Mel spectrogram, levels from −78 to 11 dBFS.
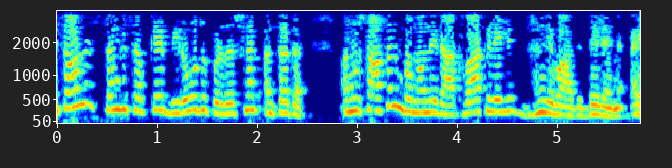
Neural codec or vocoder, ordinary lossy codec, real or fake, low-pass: none; none; real; 3.6 kHz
